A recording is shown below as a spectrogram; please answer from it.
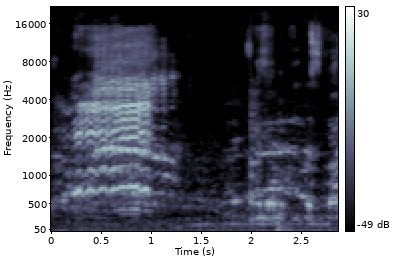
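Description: Young goats bleat loudly and close by in wavering, high-pitched cries, one long call followed by a shorter burst after a pause.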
